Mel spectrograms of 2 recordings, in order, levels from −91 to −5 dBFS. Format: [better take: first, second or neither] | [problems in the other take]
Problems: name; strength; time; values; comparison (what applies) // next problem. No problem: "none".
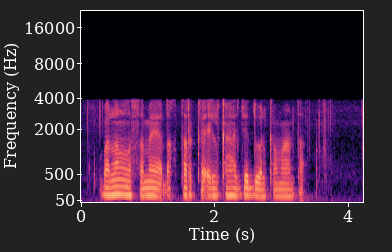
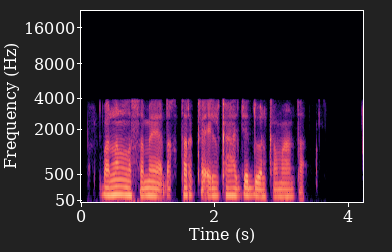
first | noise reduction (neural mask model Resemble Enhance denoiser)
